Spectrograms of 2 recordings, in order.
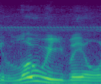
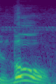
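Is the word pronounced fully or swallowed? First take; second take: fully; swallowed. First: The word is pronounced fully and clearly. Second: The word is swallowed and throaty. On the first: This is how outsiders say the name. The speaker calls it wrong. "we don't say Louisville around here" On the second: This is how locals say the name. The speaker calls it right. "We say Louisville"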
